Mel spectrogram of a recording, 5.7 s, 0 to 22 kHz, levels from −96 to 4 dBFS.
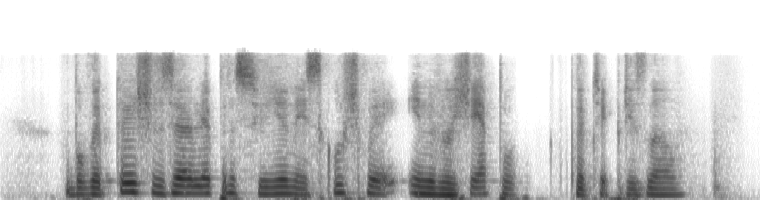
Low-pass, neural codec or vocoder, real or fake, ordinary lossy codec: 7.2 kHz; codec, 16 kHz, 0.5 kbps, X-Codec, HuBERT features, trained on general audio; fake; Opus, 64 kbps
